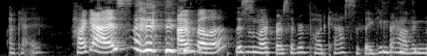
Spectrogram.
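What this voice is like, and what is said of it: American accent. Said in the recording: “I'm from America, if you probably tell by the accent.”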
